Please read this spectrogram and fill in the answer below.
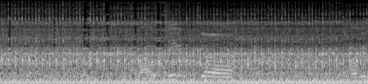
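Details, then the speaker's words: Farmall tractor after exhaust modification, with a welded cap: deep, steady low idle with an even beat about two to three per second and no misses or knocks. The original deep sound is back. "got the same the same cell as previously it's a nice deep sound"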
